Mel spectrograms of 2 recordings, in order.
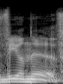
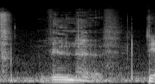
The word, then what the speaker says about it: Villeneuve: It's two syllables. The first one is veal, like the meat. And the second syllable is in our listener's description is like sort of like pronouncing the word nerve with a British accent, like without the R. So it's Villeneuve.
